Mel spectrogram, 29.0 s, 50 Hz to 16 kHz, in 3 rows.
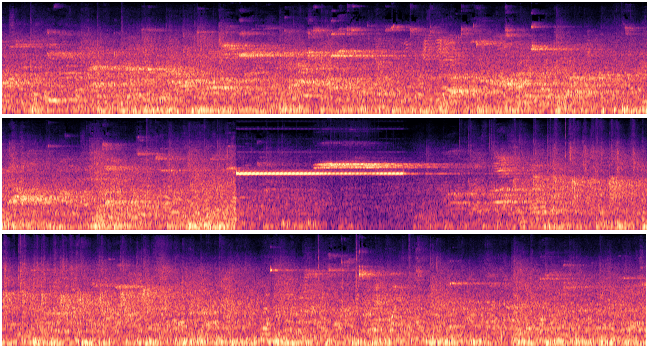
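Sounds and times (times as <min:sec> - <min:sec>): voices echoing in hall: 0:00.0 - 0:29.0
loud shrill steady tone: 0:13.2 - 0:16.4.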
